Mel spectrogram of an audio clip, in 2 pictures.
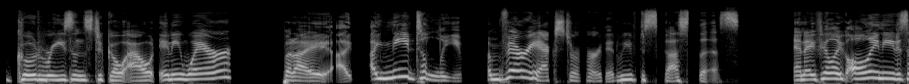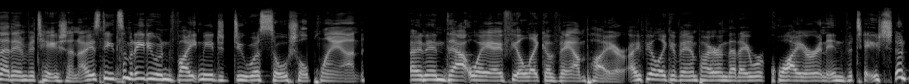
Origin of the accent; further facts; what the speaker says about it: Midwest, United States; I'm from the Midwest.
